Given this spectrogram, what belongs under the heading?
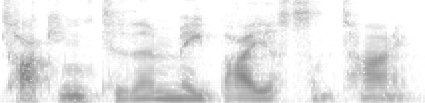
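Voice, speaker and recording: A low-voiced, world-weary starship pilot acted by a man in a sci-fi audio drama. He is blunt, gruff and skeptical, with a sardonic way of talking. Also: normal speed, sharp tone. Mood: skeptical, frustrated. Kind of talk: audio drama table read.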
